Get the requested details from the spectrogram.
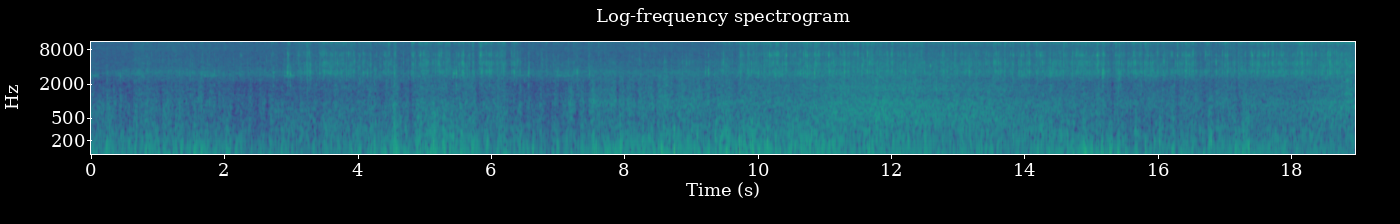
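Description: A parachute flaps in the wind.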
